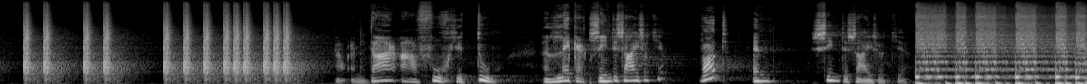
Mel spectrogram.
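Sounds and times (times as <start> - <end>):
drum machine handclap beat: 0.0 - 3.2, 9.2 - 10.8
speech: 3.4 - 9.6.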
